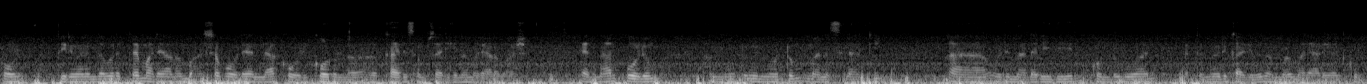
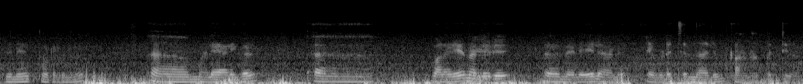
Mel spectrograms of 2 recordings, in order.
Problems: constant background noise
